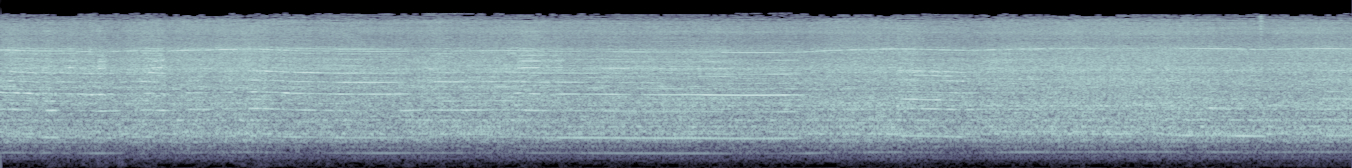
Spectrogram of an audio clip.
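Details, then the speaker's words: Woodworking router cutting a sign background just shy of a quarter inch deep: a steady high-pitched whine with a rough, gritty hiss under load. The bearings are going out, making it unfit for detailed profiling. "hear that sound that means the bearing's going out now I'm still using this router"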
